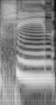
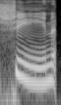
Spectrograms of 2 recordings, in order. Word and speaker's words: Shein: like, my earrings are Shein, my shoes are normal. And I was like, what? Okay, so Shein is pronounced Sheen, and like, what is normal?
